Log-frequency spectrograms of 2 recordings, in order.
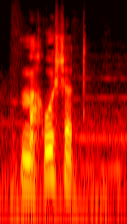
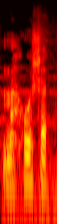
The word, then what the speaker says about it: Mahuxotl: La letra X se pronuncia como SH, sh, y en la terminación TL se pronuncia la letra T y la L es sorda.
